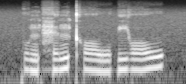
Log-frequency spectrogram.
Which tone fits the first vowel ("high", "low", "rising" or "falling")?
low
